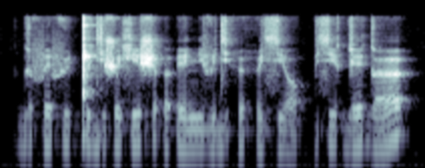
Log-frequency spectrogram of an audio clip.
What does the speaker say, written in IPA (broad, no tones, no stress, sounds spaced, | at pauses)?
ɡ ʏ f e f y ǃ y dʲ ø ʃ ø xʲ e ʃ ə ʔ ə ʔ e nʲ ø v y dʲ œ h ʏ h ʏ sʲ ɔ | sʲ œ ɡ e ɡ œ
